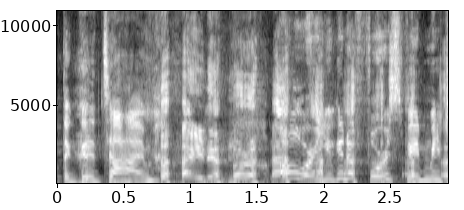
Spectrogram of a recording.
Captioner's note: laugh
